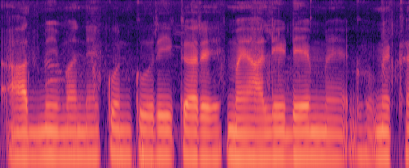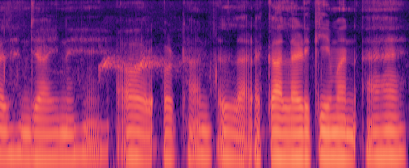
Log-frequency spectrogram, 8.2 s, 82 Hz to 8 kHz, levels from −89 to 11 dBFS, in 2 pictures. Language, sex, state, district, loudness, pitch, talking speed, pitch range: Hindi, male, Chhattisgarh, Jashpur, -19 LUFS, 110 Hz, 125 wpm, 110-115 Hz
